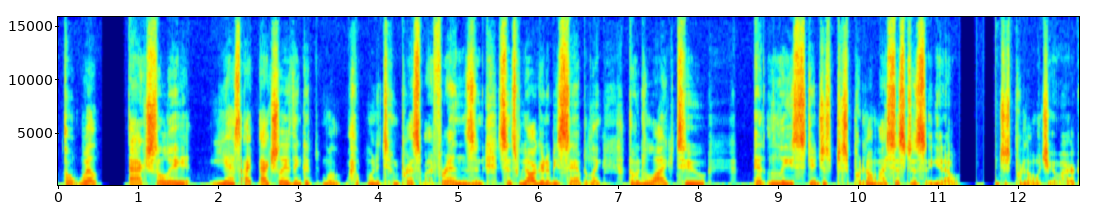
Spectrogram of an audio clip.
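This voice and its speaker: A man's voice: mid-range voice, very animated, normal speed, gravelly, no echo, clean studio sound. A man playing a breezy, entitled male socialite who rambles and wheedles chattily. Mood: wheedling.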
